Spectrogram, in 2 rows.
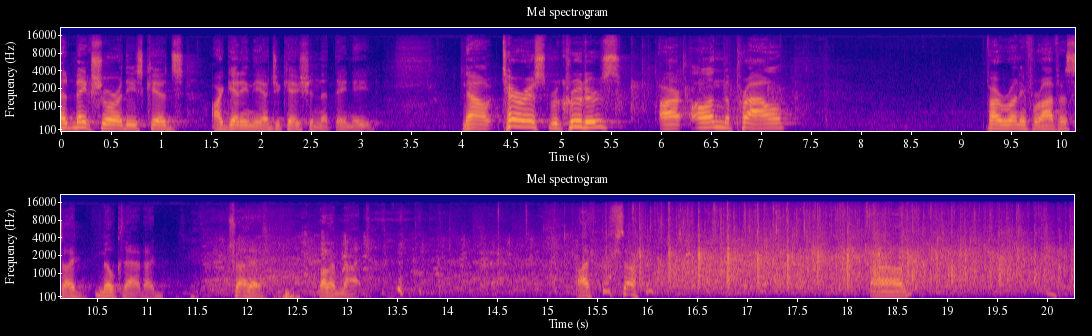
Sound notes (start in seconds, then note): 5.4 applause; 11.4 laughter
